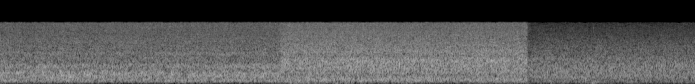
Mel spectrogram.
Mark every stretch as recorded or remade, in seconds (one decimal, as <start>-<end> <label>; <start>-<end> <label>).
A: 0.0-7.0 recorded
